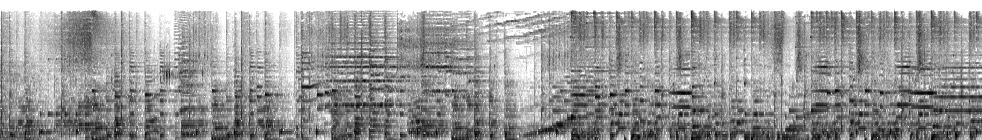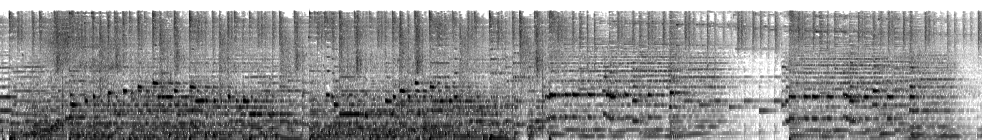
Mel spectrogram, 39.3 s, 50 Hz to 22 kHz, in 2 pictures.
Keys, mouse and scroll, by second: 1.2 7, 4.0 click, 9.7 Left, 10.2 BackSpace, 10.4 7, 11.7 click, 14.2 click, 15.0 click, 15.4 shift+click, 16.0 shift+click, 17.5 ctrl+shift+click, 20.0 click, 24.2 click, 24.4 space, 25.0-25.6 scroll down 2, 27.6 ctrl+scroll up 1, 28.1 space, 31.0 scroll up 1, 32.0 space, 32.8 click, 33.6 click, 34.1 click, 34.7 click, 35.4 click, 36.5 click.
